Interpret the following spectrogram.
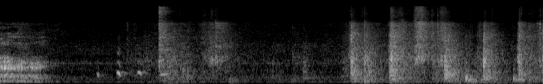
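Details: Three-month-old Boxer puppy Desi, angry because a toy sits outside the crate: a few faint early sounds, then a run of rough, noisy growling bursts in quick succession over the last two seconds, indoors.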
